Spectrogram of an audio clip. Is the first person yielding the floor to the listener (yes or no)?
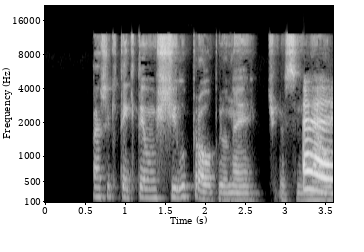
yes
